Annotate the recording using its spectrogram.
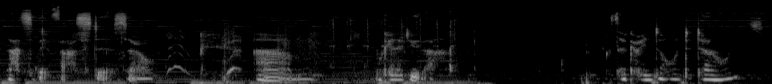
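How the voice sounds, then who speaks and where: A woman speaking in a soft, breathy near-whisper, giving gentle, unhurried ASMR commentary on a video game. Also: on the high side, over music. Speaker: gameplay video host.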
